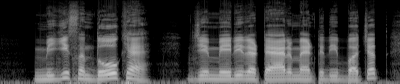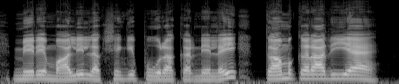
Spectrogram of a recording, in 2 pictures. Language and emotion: Dogri, happy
